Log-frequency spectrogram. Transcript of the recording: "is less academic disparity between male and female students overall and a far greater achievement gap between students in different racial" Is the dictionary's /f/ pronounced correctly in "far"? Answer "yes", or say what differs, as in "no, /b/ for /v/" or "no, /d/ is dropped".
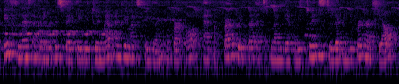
no, /p/ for /f/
